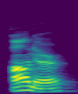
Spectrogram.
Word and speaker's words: honor: Beginning Sounds y also there are a few words that begin with a silent h that are preceded with n for example air ays honest like an honest person honor it's an honor to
